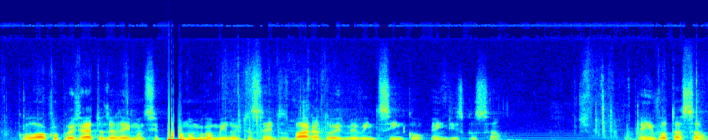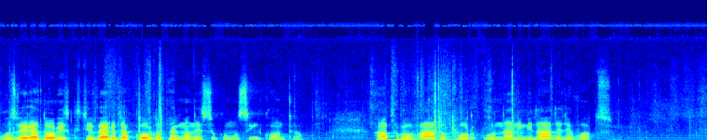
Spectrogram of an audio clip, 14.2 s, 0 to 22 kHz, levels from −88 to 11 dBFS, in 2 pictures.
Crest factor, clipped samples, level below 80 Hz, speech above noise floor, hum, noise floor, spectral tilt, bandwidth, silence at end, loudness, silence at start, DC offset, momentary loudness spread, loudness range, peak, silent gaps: 20 dB; 0.3%; -30 dBFS; 39 dB; 60 Hz at -60 dBFS; -57 dBFS; -6 dB/octave; 10.5 kHz; 1.2 s; -24 LUFS; 0.2 s; under 0.1%; 18 LU; 8 LU; 0 dBFS; none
